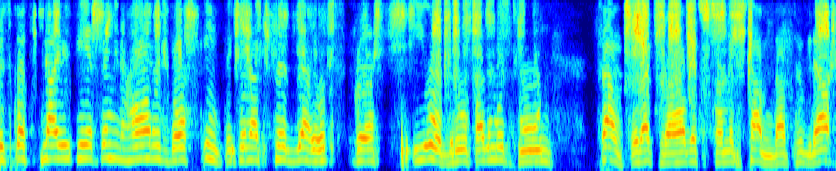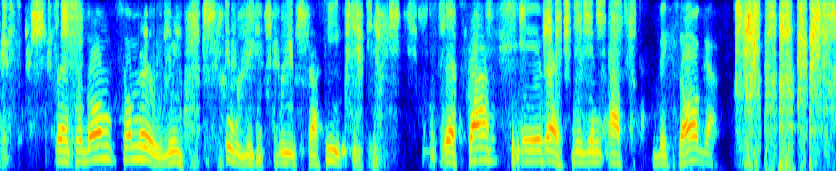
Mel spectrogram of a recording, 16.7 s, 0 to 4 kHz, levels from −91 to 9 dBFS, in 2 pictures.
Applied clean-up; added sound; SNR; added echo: neural mask model Resemble Enhance denoiser.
